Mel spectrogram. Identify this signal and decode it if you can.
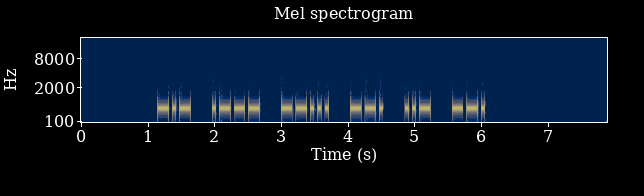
Morse code, heard as a keyed tone, about 22 wpm, spaced as for 16 wpm, 700 Hz. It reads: KJ7GUG
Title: USA Call Signs - 6 Characters - 2x Character Spacing - 22wpm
